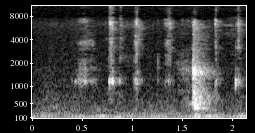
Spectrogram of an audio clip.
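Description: Quiet, with a few faint clicks and taps of a wooden chopstick working persimmon paste out of a plastic bag into a small plastic bottle, and one short louder noise near the end.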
